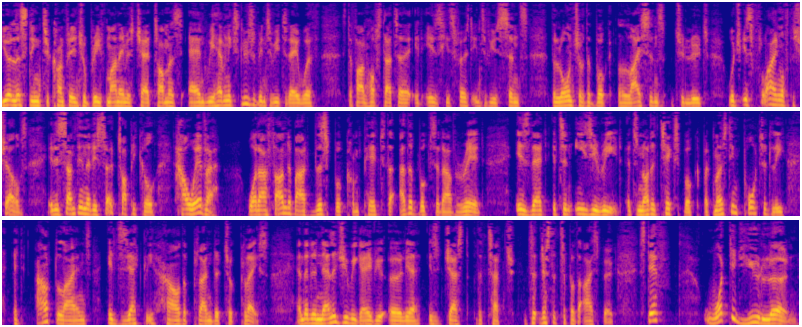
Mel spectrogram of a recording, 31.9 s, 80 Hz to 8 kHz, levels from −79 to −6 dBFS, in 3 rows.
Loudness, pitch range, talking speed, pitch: -19 LUFS, 110-135 Hz, 195 wpm, 120 Hz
